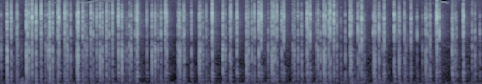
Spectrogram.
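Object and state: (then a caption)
Plastic lotion pump bottle. Long painted nails rapidly tap and scratch a hand-sized white plastic O'Keeffe's Skin Repair lotion bottle with a pump, hollow and likely partly full. The result is a dense, continuous stream of short, dry clicks and bright scratchy rustles with almost no ring.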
